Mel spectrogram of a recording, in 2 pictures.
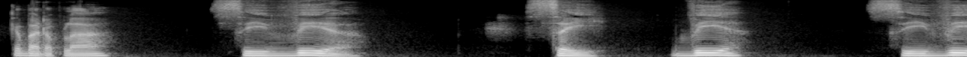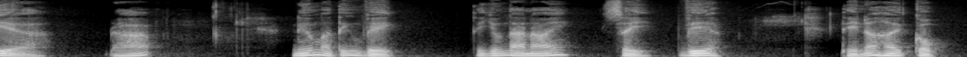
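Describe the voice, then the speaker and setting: Slow, patient male English teacher. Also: fairly low pitch. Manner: repeats each word slowly, drawing out sounds; patient, coaxing, ends phrases with soft particles. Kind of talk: slow pronunciation lesson.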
